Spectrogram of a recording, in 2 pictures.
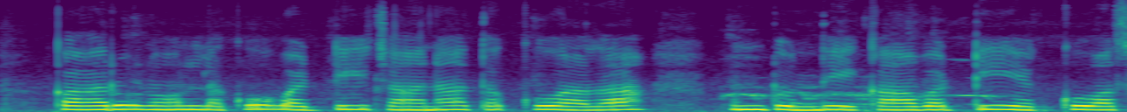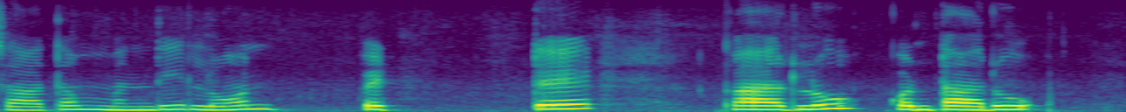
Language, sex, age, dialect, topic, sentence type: Telugu, female, 18-24, Southern, banking, statement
